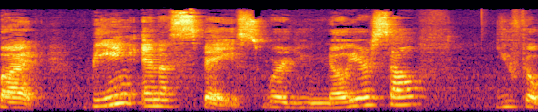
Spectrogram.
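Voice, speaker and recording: A woman with lively intonation at a moderate pace, over noticeable background noise. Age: 30s. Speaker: lifestyle vlogger. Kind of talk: casual vlog monologue. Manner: animated.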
